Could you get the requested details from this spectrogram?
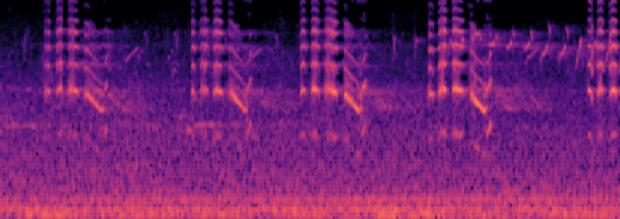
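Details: With chicks to look after early in the morning, a red-wattled lapwing pair reacts to a person's presence with repeated strident alarm phrases, quick stuttered notes then a falling slur, roughly every second, over low hum.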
